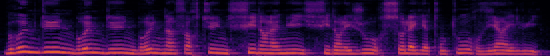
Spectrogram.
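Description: A woman voicing a gentle, weary ghost princess who speaks softly and sorrowfully, in a storybook reading. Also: mid-range voice, fairly even intonation, normal speed, natural voice. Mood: hopeful. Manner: soft, sorrowful telling.

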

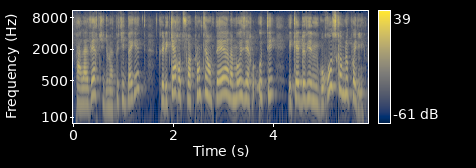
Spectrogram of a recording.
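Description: A magic talking mule from a storybook, calm and helpful, speaking with easy reassurance, as a woman reader puts it on. Its spell lines come out steady and a touch raised. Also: on the high side, a little fast. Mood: reassuring.

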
